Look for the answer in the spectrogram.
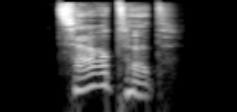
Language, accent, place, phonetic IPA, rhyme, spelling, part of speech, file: German, Germany, Berlin, [ˈt͡sɛʁtət], -ɛʁtət, zerrtet, verb, De-zerrtet.ogg
- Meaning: inflection of zerren: 1. second-person plural preterite 2. second-person plural subjunctive II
